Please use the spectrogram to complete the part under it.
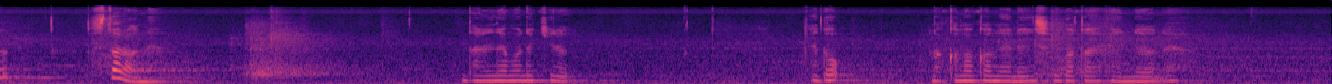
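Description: A young woman talks softly and casually close to a phone microphone, with pauses.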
